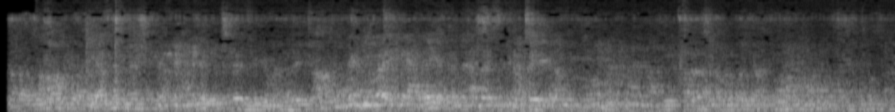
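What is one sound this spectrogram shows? A man speaks calmly into a microphone, heard through a loudspeaker in an echoing hall.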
